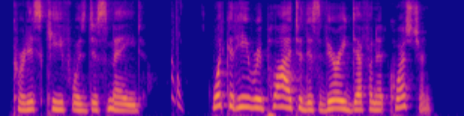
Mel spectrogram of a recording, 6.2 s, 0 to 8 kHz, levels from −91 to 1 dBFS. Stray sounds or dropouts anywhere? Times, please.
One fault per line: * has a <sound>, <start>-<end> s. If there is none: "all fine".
* has a chirp, 2.3-2.5 s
